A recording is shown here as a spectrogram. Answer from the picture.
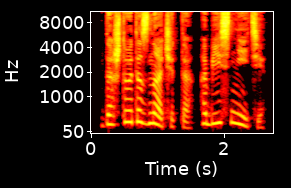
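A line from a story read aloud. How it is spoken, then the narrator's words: Pleading. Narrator (Russian): взмолилась Юля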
